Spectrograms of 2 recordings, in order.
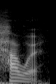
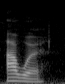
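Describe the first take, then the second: First: The word starts with an audible h sound. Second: The word starts with a vowel, no h sound. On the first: The speaker calls it wrong. "you don't say hour" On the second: The speaker calls it right. "when you say our"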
